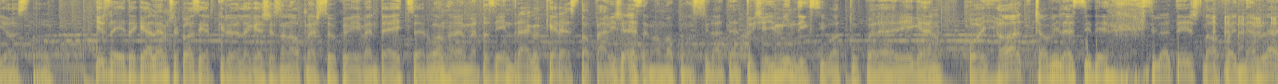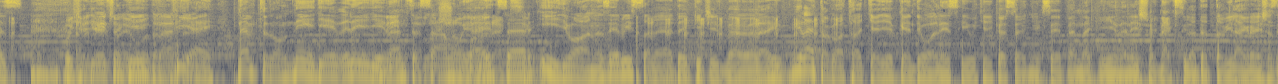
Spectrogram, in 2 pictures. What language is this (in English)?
Hungarian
